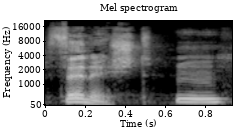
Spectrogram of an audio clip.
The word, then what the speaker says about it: finished: Donc, on peut aussi avoir ceux qui finissent en ch, comme finir, Finir, to Finish. finished. en T.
